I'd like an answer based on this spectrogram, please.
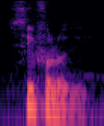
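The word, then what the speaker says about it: psephology: ई एस ई एच सिफल इसमें P pronounce नहीं होगा सिफल टाइपिंग मिस्टेक है यहां पर वर्ड यहां पर साइकोलॉजी नहीं है सिफल है यहां पर और पी प्रोनाउंस इसमें नहीं होगा सिफल सिस्टमिक स्टडी ऑफ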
